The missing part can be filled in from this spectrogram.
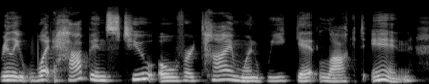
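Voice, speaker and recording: A woman with an American accent and a fairly low pitch speaks in a normal speaking voice at a fairly slow pace, in a very clean recording with a silent background. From US Northeast (Saratoga). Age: 30s. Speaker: podcast host. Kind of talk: casual chat.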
